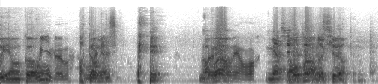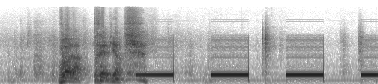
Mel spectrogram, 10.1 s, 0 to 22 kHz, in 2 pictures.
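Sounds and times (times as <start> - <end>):
speech: 0.0 - 5.0, 5.8 - 7.4
telephone busy tone after a call ends: 7.1 - 10.0.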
